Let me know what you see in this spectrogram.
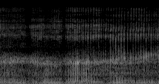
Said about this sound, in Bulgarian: Върху каменното легло лежал старец, безсмъртният дух на бялата земя. Спял старецът и хъркал, да чак небето цепи.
